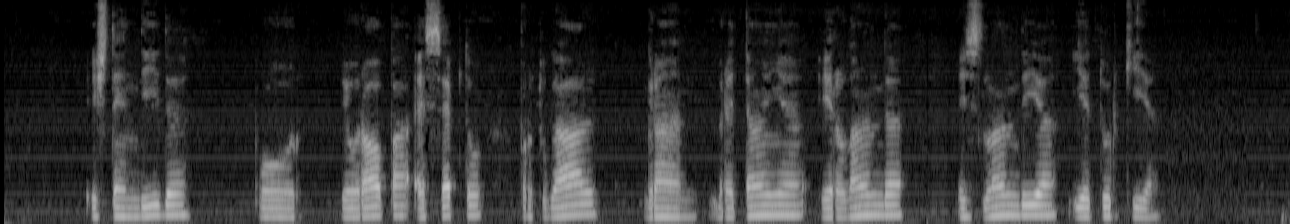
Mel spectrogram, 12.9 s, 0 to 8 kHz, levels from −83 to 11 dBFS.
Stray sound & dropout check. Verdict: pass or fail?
pass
